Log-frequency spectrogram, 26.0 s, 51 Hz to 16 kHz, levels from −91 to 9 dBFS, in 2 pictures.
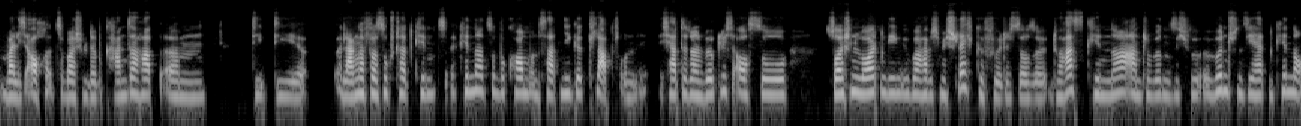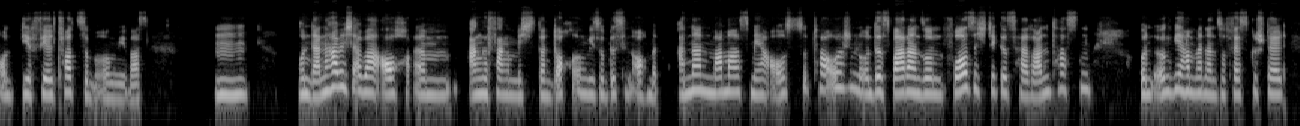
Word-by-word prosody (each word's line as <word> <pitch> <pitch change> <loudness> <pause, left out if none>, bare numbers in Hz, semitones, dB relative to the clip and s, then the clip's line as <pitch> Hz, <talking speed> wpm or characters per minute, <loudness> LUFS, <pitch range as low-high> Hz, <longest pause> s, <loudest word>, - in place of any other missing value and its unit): weil 200 -3 +3
ich 185 - -1
auch 210 - +5
zum 205 - -6
Beispiel 200 0 0
'ne 195 - -3
Bekannte 205 +5 -1
hab, 215 -1 +4
ähm, 195 -1 -6 0.5
die - - -12
die 195 -2 -7 0.3
lange 205 +3 +4
versucht 230 0 -2
hat, 225 - -1
Kind 230 0 -7
z - - -4
Kinder 255 +1 -2
zu 250 -1 -8
bekommen, 230 0 +1
und - - -10
es - - -6
hat 210 - +2
nie 225 0 -6
geklappt. 230 0 +2
Und 190 +4 -13 0.2
ich - - -4
hatte 220 +1 +2
dann 210 -2 0
wirklich 230 +4 -3
auch 225 -1 +2
so 215 -1 -2 0.4
solchen 225 +3 +3
Leuten 235 +1 +3
gegenüber 225 -1 -2
habe 215 - 0
ich 205 - -3
mich 215 - +4
schlecht 295 0 +2
gefühlt. 190 -3 -8
Ich 185 - -7
so 185 -1 -3
so: 185 0 -7
„Du 195 - -6
hast 250 +2 +5
Kinder, 220 +2 0
andere 215 -1 -1
würden 210 -1 -7
sich 205 +2 -7
wü 215 - -7 0.2
wünschen, 250 -2 -1
sie 220 0 -3
hätten 210 0 -4
Kinder, 245 +1 -3
und 210 - -5
dir 220 -1 +1
fehlt 215 -1 0
trotzdem 240 -5 0
irgendwie 180 -1 -9
was.“ 170 0 -4 0.7
Hm, 215 0 -2 0.5
und 225 -1 -1
dann 195 +6 +5
habe 305 0 +8
ich 295 - +4
aber 245 -2 +4
auch, 225 0 +5
ähm, 215 +1 -4 0.2
angefangen, 220 -1 +2
mich 205 -1 -1
dann 210 -1 -2
doch - - +2
irgendwie 220 -1 -5
so 220 - -3
’n - - -17
bisschen 230 +1 -5
auch 200 +1 0
mit 190 -3 -8 0.2
anderen 250 +3 +2
Mamas 245 +1 +2
mehr 220 -1 -3
auszutauschen, 280 +4 -1
und 225 +1 -4
das 245 -1 +2
war 230 +1 +10
dann 240 -1 +6
so 230 - +2
'n 220 -1 -3
vorsichtiges 255 -2 +2
Herantasten, 245 +8 -2 0.5
und 225 -1 -1
irgendwie 245 +4 0
haben 250 0 +1
wir 235 - -1
dann 220 -1 -3
so 215 - -6
festgestellt 220 0 -1
220 Hz, 220 wpm, -24 LUFS, 210-240 Hz, 0.7 s, war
